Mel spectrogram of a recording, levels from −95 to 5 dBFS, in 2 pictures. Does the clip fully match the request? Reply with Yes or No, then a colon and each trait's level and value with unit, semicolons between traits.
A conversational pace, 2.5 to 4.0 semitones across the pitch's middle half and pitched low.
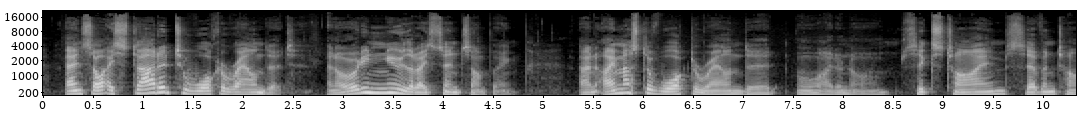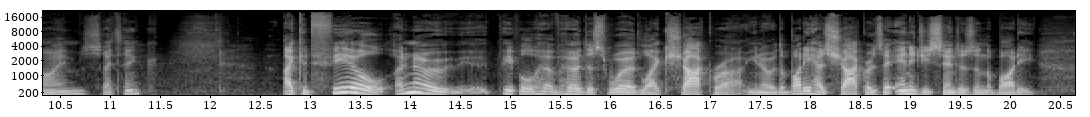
No: average, 170 wpm; average, 5.1 semitones; low, 125 Hz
